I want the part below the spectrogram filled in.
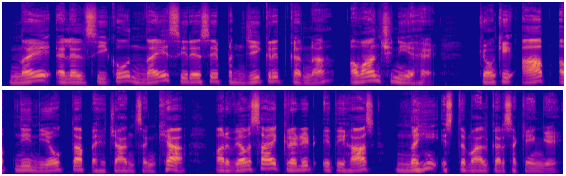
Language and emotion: Hindi, neutral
